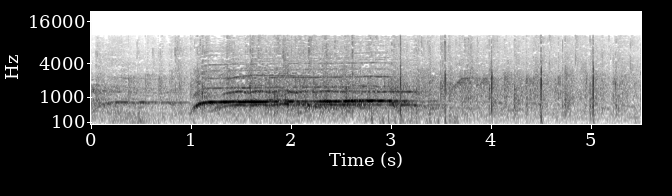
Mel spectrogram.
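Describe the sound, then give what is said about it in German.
A church audience applauds with steady, dense clapping throughout. A sustained high-pitched tone rises above the claps for about two seconds, then the clapping carries on alone and slightly thinner. “Das war aber ein bisschen wenig Applaus, aber ihr könnt gleich noch mehr applaudieren.”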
